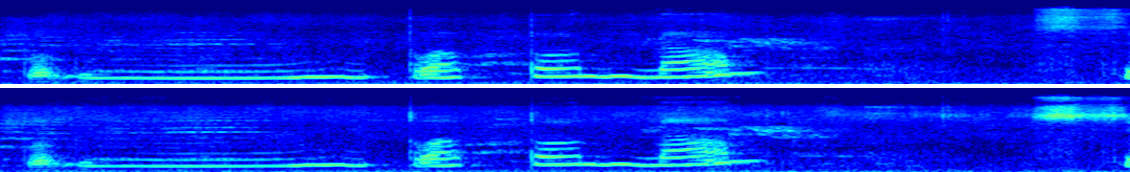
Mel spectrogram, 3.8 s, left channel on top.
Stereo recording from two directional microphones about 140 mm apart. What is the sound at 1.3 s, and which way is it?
A child's voice, 20° left (ahead or behind).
